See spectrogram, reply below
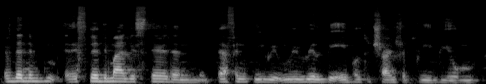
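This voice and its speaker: A man with a Filipino accent giving a business presentation to investors in a halting way, often tagging phrases with "no?". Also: medium pitch, steady tone, warm tone, poor audio. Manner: halting, ends phrases with a tag "no?". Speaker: company investor relations presenter. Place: virtual call.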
